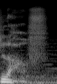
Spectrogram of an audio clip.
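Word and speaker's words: lough: The Irish word is laugh. Say it like lock.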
